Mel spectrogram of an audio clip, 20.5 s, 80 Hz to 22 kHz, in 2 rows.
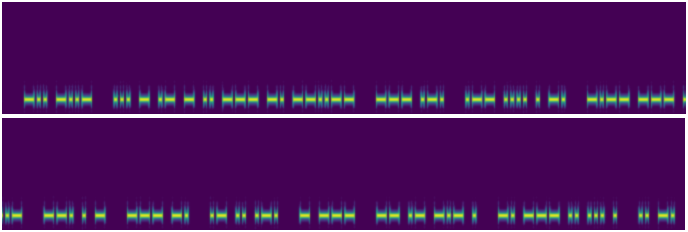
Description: Morse code, heard as a keyed tone, about 25 wpm, 600 Hz. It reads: DX STATION, OR WHEN YOU GET ON AIR TO MAKE NOISE IN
